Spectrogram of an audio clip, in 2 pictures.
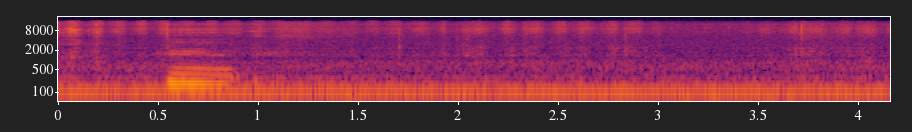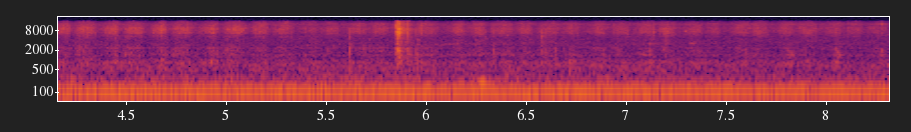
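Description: Faint small scratching and clicking of a toothpick being worked between the teeth, over a steady low electrical hum. A brief vocal hum sounds about half a second in.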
